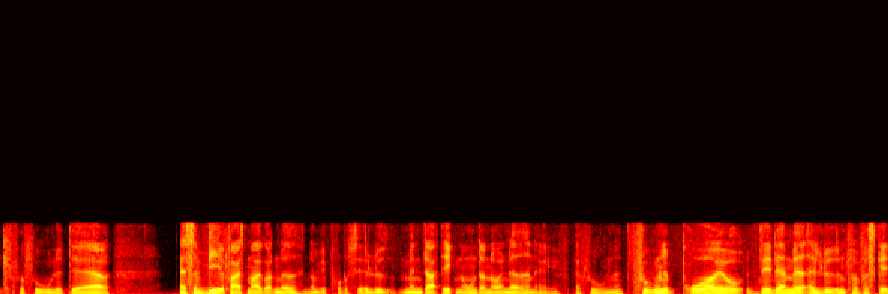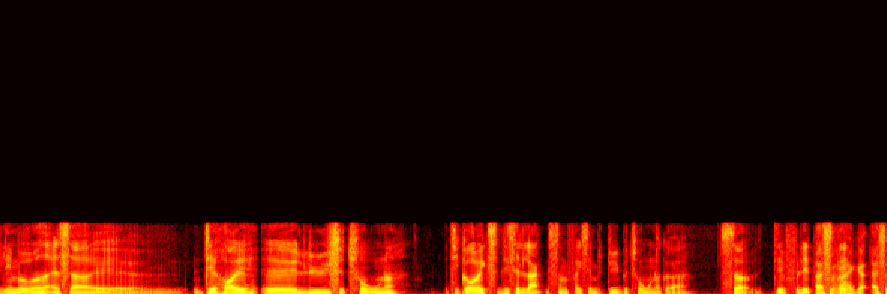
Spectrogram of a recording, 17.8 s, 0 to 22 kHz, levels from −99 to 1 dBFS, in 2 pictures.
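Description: Aliasing runs throughout the speech. Energy above 5.5 kHz folds back as gritty, metallic hiss on sibilants, fitting an unfiltered drop to 11 kHz.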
